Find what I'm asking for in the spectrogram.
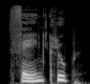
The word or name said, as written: fanklub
